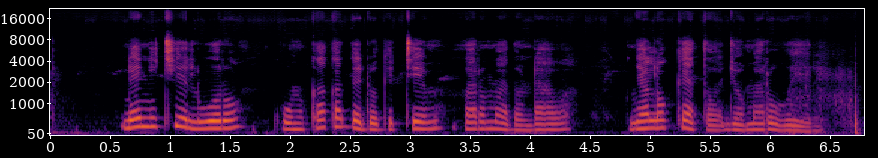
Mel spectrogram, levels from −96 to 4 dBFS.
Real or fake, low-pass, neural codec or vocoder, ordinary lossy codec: fake; none; vocoder, 44.1 kHz, 128 mel bands, Pupu-Vocoder; none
